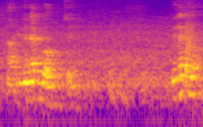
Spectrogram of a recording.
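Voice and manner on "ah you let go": usual speaking voice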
